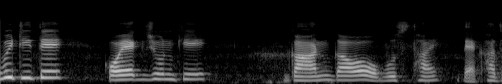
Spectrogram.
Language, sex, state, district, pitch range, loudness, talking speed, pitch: Bengali, female, West Bengal, North 24 Parganas, 185-245 Hz, -23 LUFS, 85 wpm, 210 Hz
